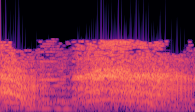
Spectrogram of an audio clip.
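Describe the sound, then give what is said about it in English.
A loud, sustained tiger roar fills the whole two seconds, a deep rumbling growl with a harsh, raspy edge and no pauses, powerful with no one speaking. “Then his eye spotted another banner, and he heard the most ferocious-sounding roar.”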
